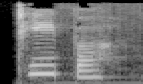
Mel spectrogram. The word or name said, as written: tepa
